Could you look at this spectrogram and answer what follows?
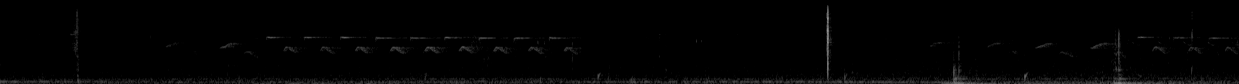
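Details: A Northern Cardinal sings in the background, a rapid run of about eight clear, downslurred whistles, then another run after a pause, over a low hum and a few sharp clicks; Northern cardinal (Cardinalis cardinalis) song.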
